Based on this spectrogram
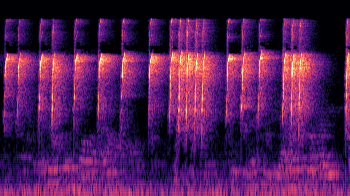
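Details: Sharp, long siri-siri song played to train cage birds: rapid high piercing chips, some single and some in quick clusters of three or four, almost without pause.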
